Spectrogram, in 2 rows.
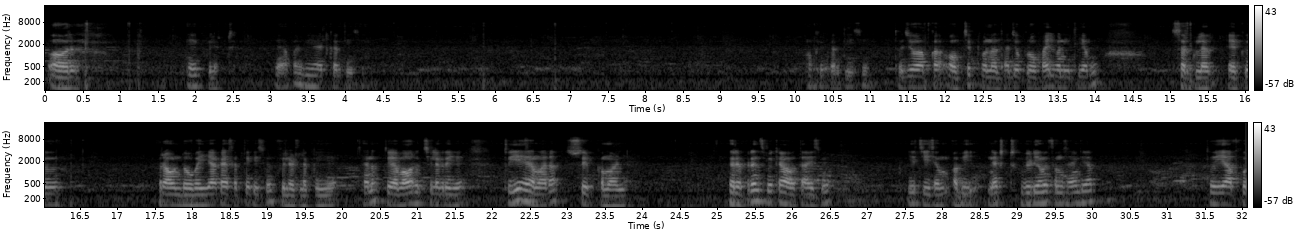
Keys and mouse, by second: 5.7 shift+middle click, 10.1 ctrl+middle click, 11.6 middle click, 15.7 shift+middle click, 16.2 ctrl+middle click, 19.3 middle click.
